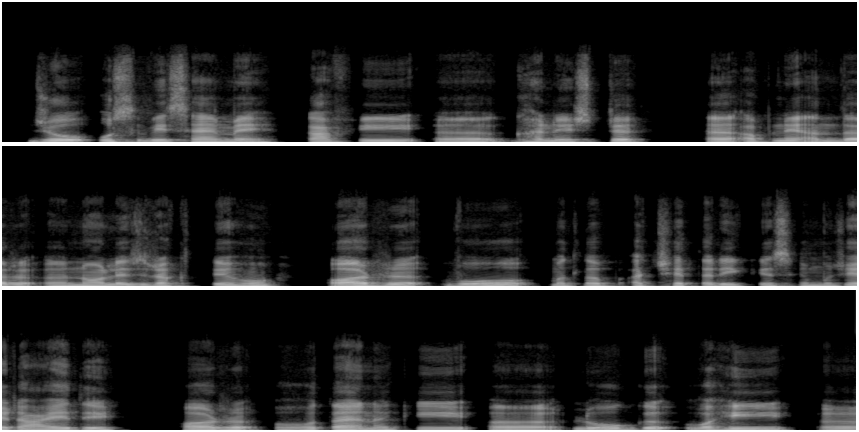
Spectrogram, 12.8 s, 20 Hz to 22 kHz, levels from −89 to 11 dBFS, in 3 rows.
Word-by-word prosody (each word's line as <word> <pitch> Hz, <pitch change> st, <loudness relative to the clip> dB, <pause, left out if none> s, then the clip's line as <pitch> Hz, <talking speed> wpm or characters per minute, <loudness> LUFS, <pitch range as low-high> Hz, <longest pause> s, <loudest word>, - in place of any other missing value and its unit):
जो 185 Hz, +8 st, +5 dB
उस 180 Hz, +1 st, 0 dB
विषय 150 Hz, +4 st, +2 dB
में 120 Hz, -10 st, +1 dB, 0.2 s
काफ़ी 165 Hz, +8 st, +1 dB
अ, 125 Hz, -, -3 dB, 0.3 s
घनिष्ठ 155 Hz, +8 st, -1 dB
अ, 160 Hz, -, +4 dB, 0.5 s
अपने 135 Hz, +3 st, +1 dB
अंदर 135 Hz, +1 st, +2 dB
अ, 120 Hz, -2 st, -2 dB
नॉलेज 120 Hz, +1 st, +1 dB
रखते 115 Hz, +6 st, -2 dB
हो। 170 Hz, +6 st, 0 dB, 0.3 s
और 180 Hz, +4 st, +4 dB
वो 165 Hz, +7 st, +1 dB
मतलब 155 Hz, 0 st, -4 dB
अच्छे 130 Hz, +4 st, -2 dB
तरीके 145 Hz, 0 st, -3 dB
से 165 Hz, +2 st, -5 dB
मुझे 165 Hz, 0 st, 0 dB
राय 140 Hz, 0 st, +3 dB
दे। 105 Hz, -5 st, 0 dB, 0.4 s
और 155 Hz, +1 st, +3 dB, 0.2 s
होता 140 Hz, +9 st, -1 dB
है 165 Hz, -, +5 dB
ना 155 Hz, +4 st, -2 dB
कि 210 Hz, +3 st, -3 dB, 0.2 s
अ, -, -, -3 dB, 0.4 s
लोग 185 Hz, +8 st, +1 dB, 0.2 s
वही 140 Hz, +7 st, +2 dB, 0.4 s
अ, 135 Hz, -, -4 dB
150 Hz, 150 wpm, -25 LUFS, 130-170 Hz, 0.5 s, जो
